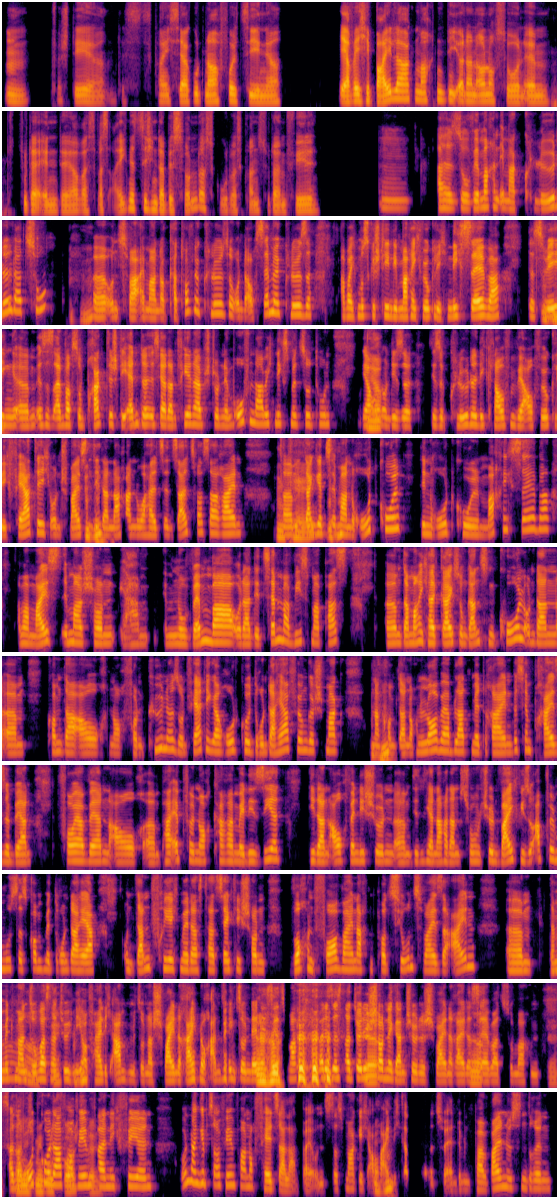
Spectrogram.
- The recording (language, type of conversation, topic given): German, podcast, Welches Gericht verbindet ihr mit Feiertagen oder Festen?
- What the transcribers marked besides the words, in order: other background noise; "Knödel" said as "Klödel"; "Knödel" said as "Klödel"; drawn out: "Ah"; laughing while speaking: "noch anfängt"; giggle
